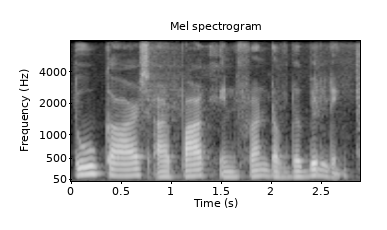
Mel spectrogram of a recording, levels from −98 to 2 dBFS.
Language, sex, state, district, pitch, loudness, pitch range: English, male, Assam, Kamrup Metropolitan, 120 Hz, -19 LUFS, 110-130 Hz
